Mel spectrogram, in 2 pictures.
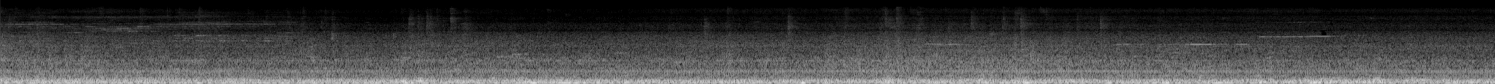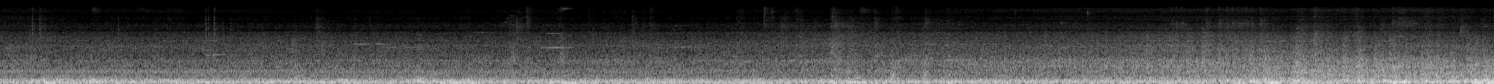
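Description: MTR Disneyland Resort Line M-Train running at speed, heard from inside the carriage: a steady low rumble of wheels on the track with a faint steady whine. Near the end the noise swells as another train passes close alongside.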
